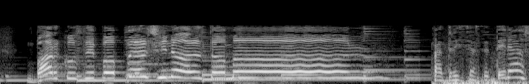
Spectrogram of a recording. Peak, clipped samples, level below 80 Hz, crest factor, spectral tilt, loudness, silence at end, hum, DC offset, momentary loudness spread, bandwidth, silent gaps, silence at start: 0 dBFS; under 0.1%; -26 dBFS; 12 dB; -6 dB/octave; -11 LUFS; 0 s; none; under 0.1%; 12 LU; 6.6 kHz; none; 0 s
